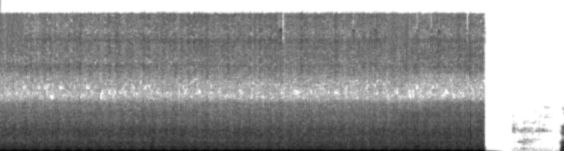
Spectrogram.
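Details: Morris Minor Traveller that developed a misfire on a long road trip: idle turned right up since it would cut out at low idle, about three pulses a second with an uneven chuff. One cylinder is misfiring.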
